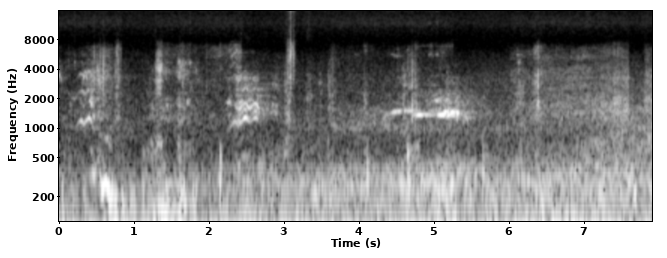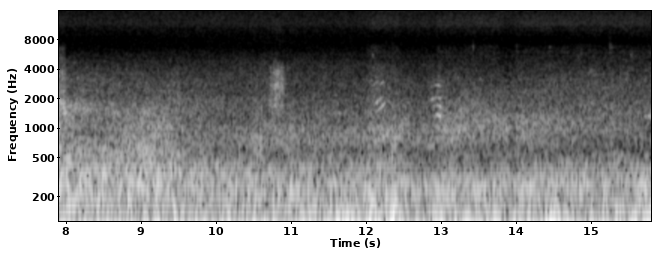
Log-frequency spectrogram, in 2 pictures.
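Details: Friesian horses loose in a meadow, a young male wanting to play like a colt while fillies object; short shrill whinnies and squeals early on, then a quavering neigh, over hoof thuds and steady outdoor rumble.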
